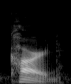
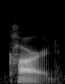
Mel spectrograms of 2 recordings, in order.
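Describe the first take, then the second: First: The word is said with one syllable. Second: The same.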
